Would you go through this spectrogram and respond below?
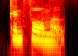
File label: "conformal", Indian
